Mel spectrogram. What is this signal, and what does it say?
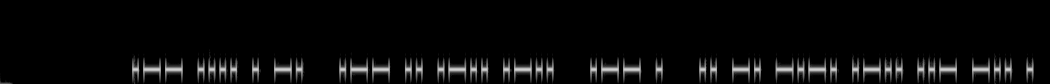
Morse code, heard as a keyed tone, about 21 wpm, 700 Hz. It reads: WHEN WILL WE INCLUDE
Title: Sentences from Top 1000 Words - Review Part 3 - 22wpm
